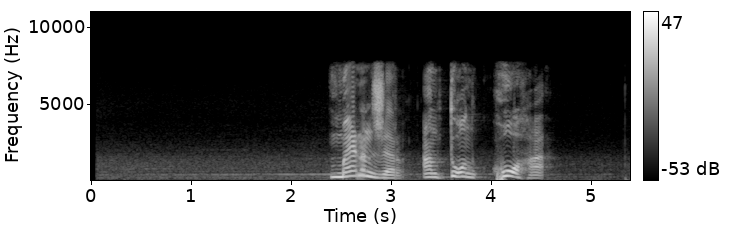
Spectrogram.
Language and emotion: Russian, angry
